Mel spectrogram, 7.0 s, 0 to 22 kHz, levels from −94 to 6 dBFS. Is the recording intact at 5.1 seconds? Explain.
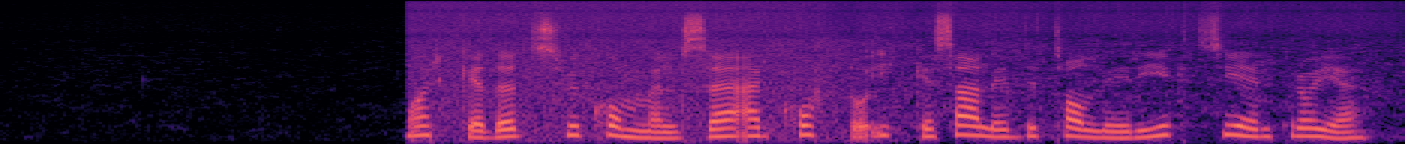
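No. Noise suppressor artifacts run through the whole clip, so 5.1 s is affected. The suppressor pulls steady-noise bands down by about 14 dB frame by frame. Because this works band by band rather than muting the whole signal like a gate, the noise dips between phrases and swells back under speech. The room noise it acts on, which rose around 2 s, is part of the recording.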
